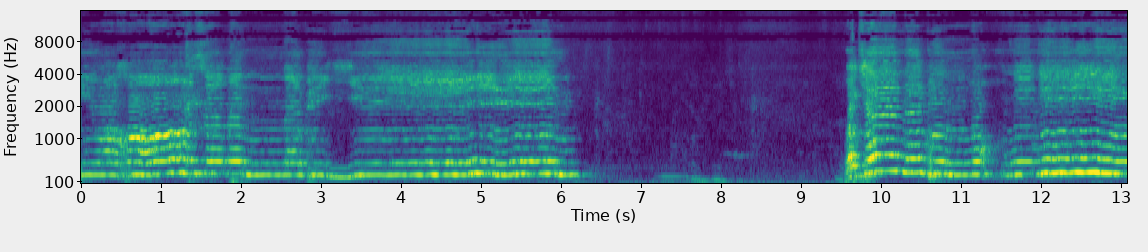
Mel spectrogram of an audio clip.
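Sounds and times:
man reciting melodically: 0.0 - 6.5, 9.4 - 13.0.

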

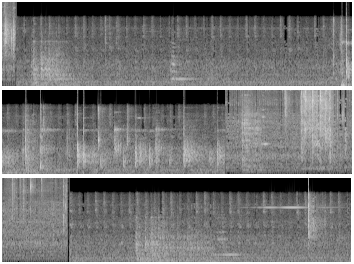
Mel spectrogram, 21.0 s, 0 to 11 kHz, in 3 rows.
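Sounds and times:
glass crunching and crackling: 11.5 - 15.3
glass bottle cracking under tyre: 11.7 - 14.6.

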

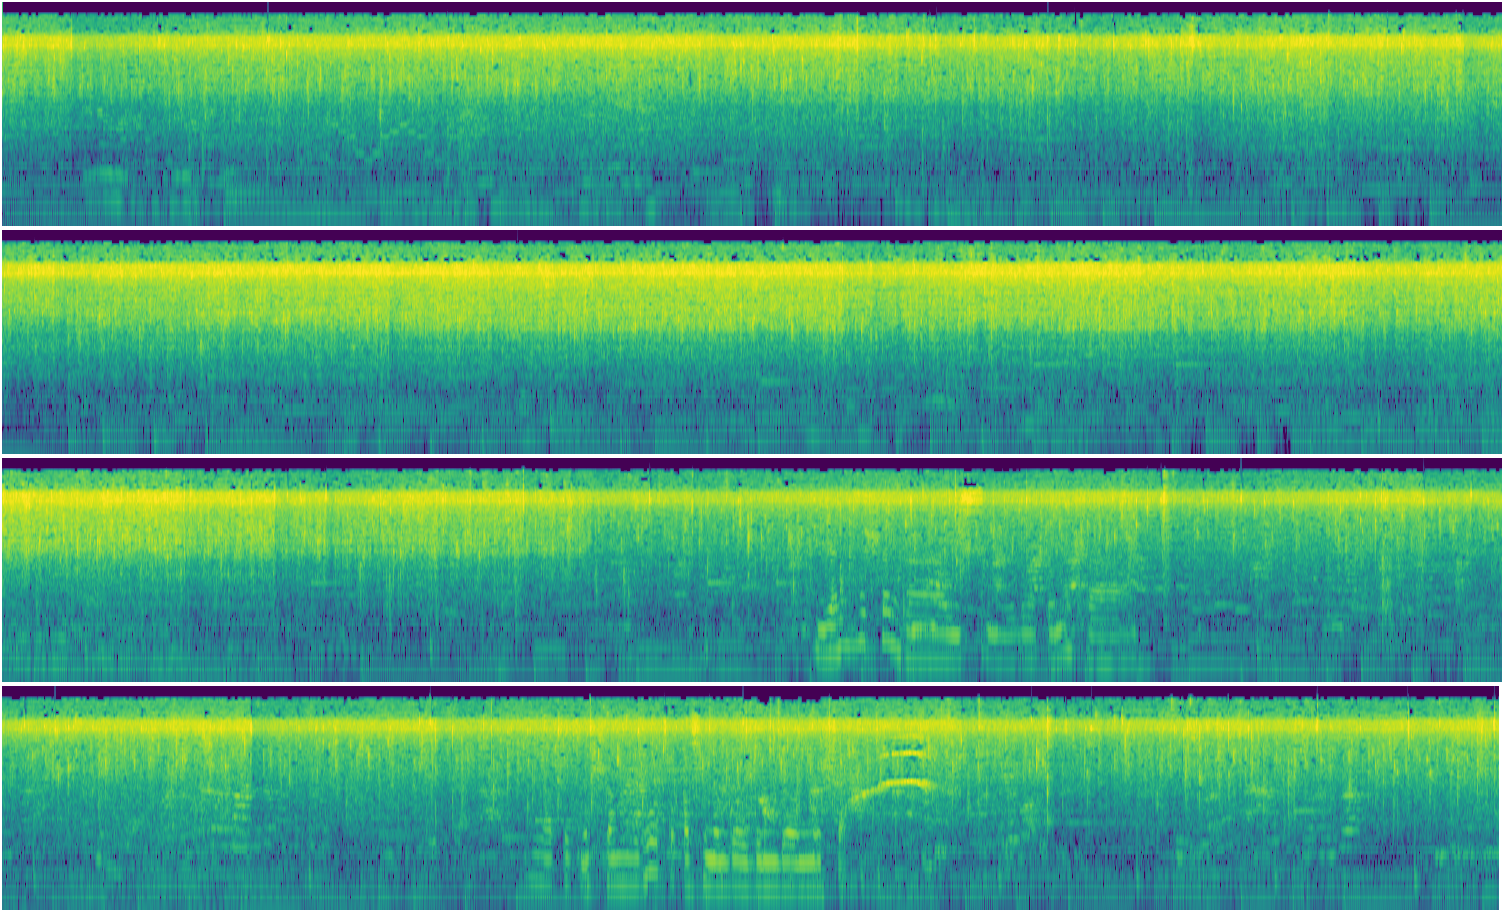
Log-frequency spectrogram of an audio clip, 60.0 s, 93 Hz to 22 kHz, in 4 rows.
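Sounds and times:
fish sizzling in oil: 0.0 - 59.9.

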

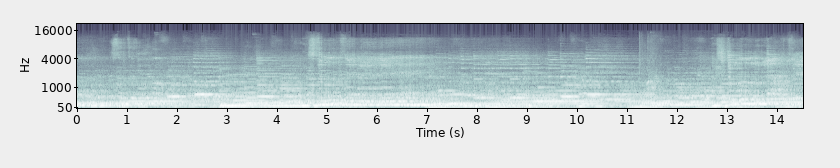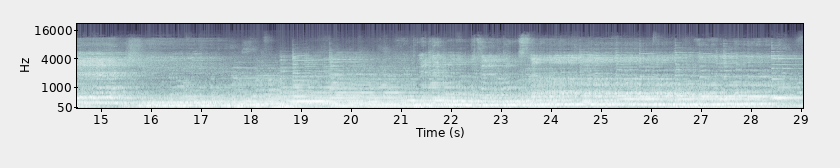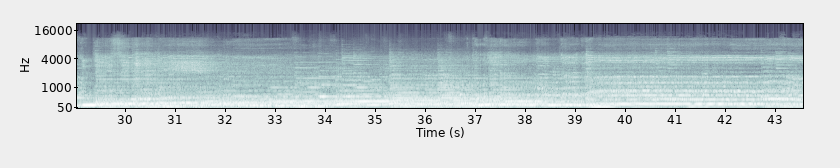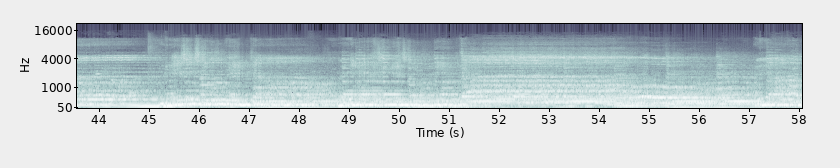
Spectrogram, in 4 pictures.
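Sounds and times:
keyboard: 0.0 - 58.0
voices singing together: 4.3 - 9.4, 12.4 - 18.7, 19.3 - 34.3, 36.4 - 58.0
woman singing lead: 37.0 - 49.2.

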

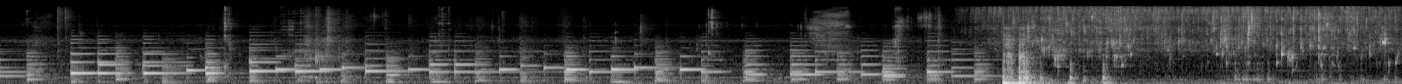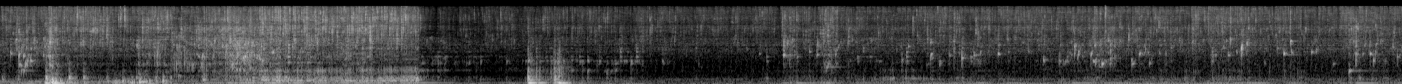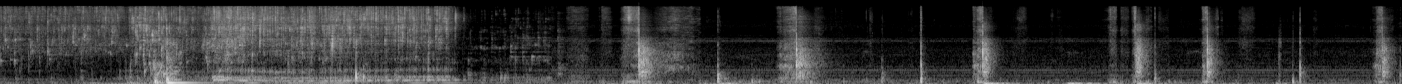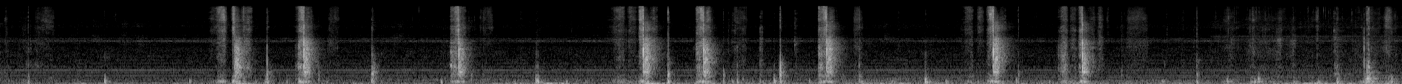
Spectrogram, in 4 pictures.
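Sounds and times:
tap running: 9.4 - 20.7, 21.6 - 33.7
knife knocking on chopping board: 10.0 - 11.2, 19.3 - 19.8
water splashing in a bowl: 10.0 - 33.6.

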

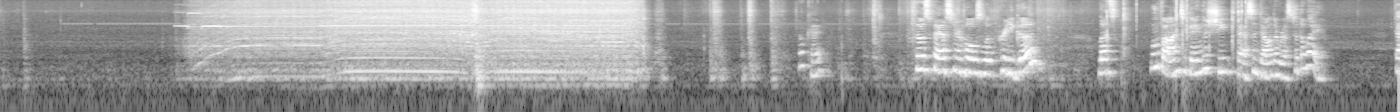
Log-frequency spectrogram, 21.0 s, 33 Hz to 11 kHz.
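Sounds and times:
power drill whining: 2.6 - 9.9.

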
